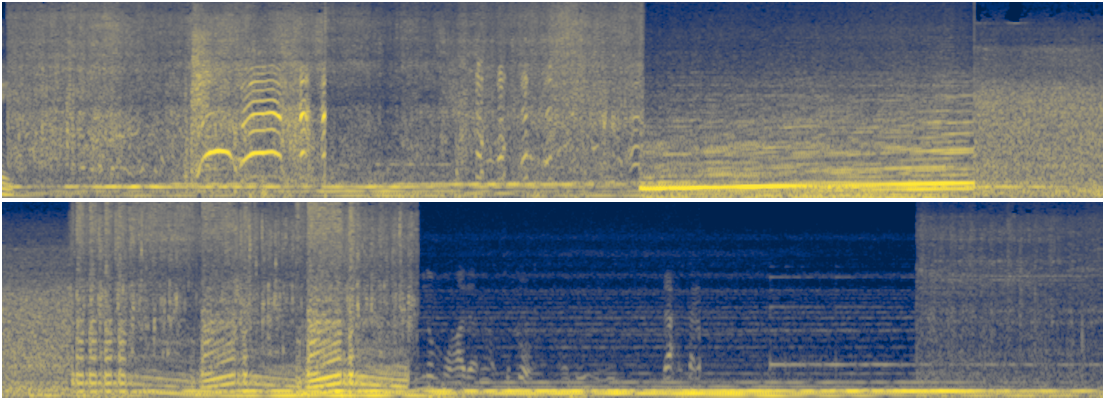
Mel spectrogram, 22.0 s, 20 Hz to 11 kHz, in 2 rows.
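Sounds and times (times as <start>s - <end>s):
tires driving through slush: 0.0s - 6.5s, 9.8s - 15.2s, 20.2s - 22.0s
vehicle engines running: 3.0s - 15.2s
pickup truck engine revving: 11.2s - 15.2s.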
